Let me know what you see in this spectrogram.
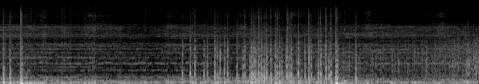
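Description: Aerial firework shells bursting: sharp bangs at the start, then a dense run of rapid crackling bangs in the middle, with the loudest single bang a little over three seconds in. Music plays steadily underneath.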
